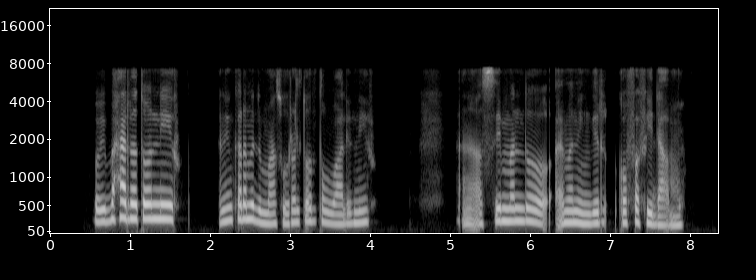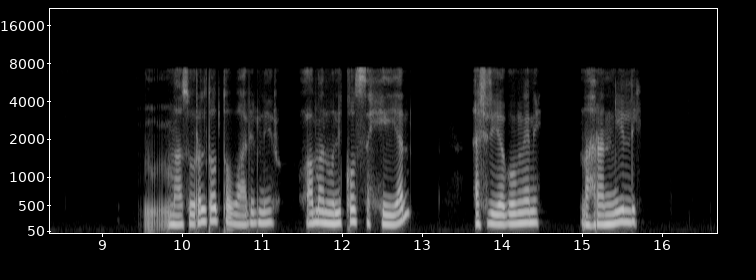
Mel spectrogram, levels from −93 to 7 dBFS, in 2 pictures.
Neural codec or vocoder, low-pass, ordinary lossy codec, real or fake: none; 7.2 kHz; none; real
